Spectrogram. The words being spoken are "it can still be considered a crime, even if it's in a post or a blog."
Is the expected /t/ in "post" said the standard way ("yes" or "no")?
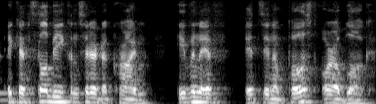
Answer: yes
